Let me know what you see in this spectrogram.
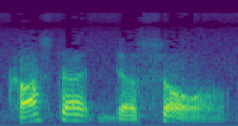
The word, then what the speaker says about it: Costa do Sol: And it's Costa do Sol. Costa do Sol. It's spelled C-O-S-T-A, Costa, Coast, D-O, of, Sol, S-O-L. Sun means the coast of sun, the sun coast.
